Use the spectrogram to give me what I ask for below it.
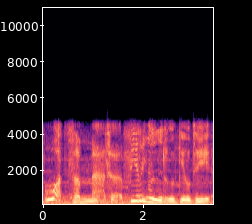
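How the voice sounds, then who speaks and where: An actor playing a gleefully sadistic clown supervillain in a video game, theatrical and mocking, with a creaky voice. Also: male voice, mid-range voice, wildly swooping pitch. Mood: taunting. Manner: theatrical, mocking, drawn-out phrasing with cackles. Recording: muffled game audio under loud music.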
